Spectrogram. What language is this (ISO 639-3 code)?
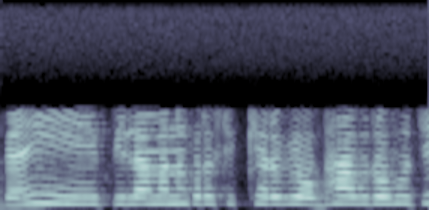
ori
